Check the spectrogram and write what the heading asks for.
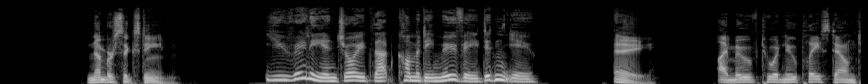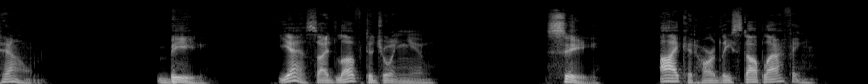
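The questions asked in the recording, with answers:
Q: You really enjoyed that comedy movie, didn't you?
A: C: I could hardly stop laughing.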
